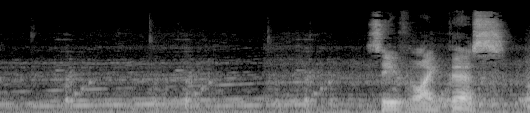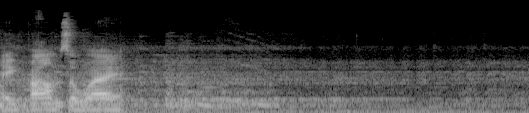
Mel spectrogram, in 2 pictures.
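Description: Cheerful video game music plays from a television speaker.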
